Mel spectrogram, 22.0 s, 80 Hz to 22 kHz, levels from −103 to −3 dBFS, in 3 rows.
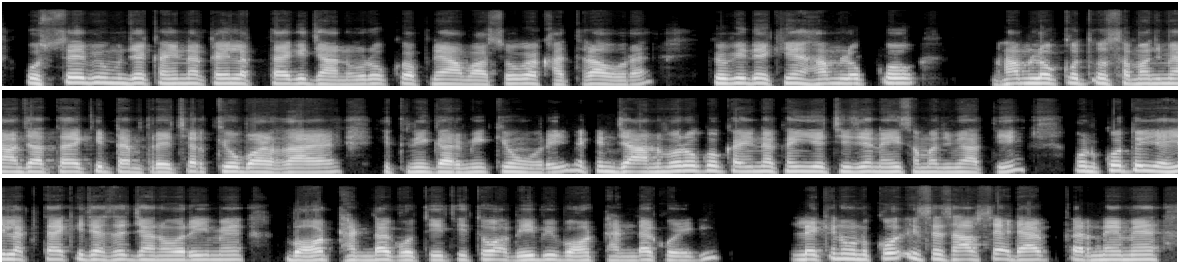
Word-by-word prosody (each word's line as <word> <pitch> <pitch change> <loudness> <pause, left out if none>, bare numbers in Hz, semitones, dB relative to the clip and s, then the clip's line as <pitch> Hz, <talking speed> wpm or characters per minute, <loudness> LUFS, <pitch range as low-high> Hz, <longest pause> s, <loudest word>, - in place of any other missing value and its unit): उससे 205 +3 +2
भी 205 +1 0
मुझे 195 -1 +1
कहीं 180 -1 +1
न 185 0 +1
कहीं 185 0 +3
लगता 175 0 -1
है 175 - +3
कि 180 - 0
जानवरों 160 +1 -1
को 175 - -3
अपने 170 0 -1
आवासों 160 +1 0
का 175 - +3 0.2
खतरा 160 +4 -1
हो 150 -2 -1
रहा 155 +2 -4
है, - - -11 0.4
क्योंकि 190 0 +3
देखिए 190 0 +1
हम 175 +1 0
लोग 180 -2 +1
को 195 -1 +1 0.6
हम 185 +1 +2
लोग 190 -2 +4
को 195 - 0
तो 185 +3 -1
समझ 180 +1 -1
में 180 0 0
आ 175 - +4
जाता 175 +1 +1
है 175 -1 +3
कि 180 +5 -2
टेम्परेचर 160 +1 0
क्यों 180 -2 +3
बढ़ 160 -1 +4
रहा 155 +2 +2
है, 165 +2 0 0.3
इतनी 170 0 -3
गर्मी 160 0 +1
क्यों 175 -3 0
हो 145 - -5
रही 155 +3 -1
है, 195 - -5
लेकिन 190 -3 -1
जानवरों 175 +4 +3
को 205 -2 +1
कहीं 185 -1 -1
न 190 -1 +1
कहीं 185 0 +1
ये 180 - +3
चीज़ें 180 +3 0
नहीं 175 0 +1
समझ 165 0 -3
में 165 0 -2
आती 165 +3 -2
हैं। 240 - -7 0.4
उनको 195 +4 +1
तो 210 - +1
यही 190 -2 +3
लगता 185 0 -1
है 180 - +4
कि 180 +1 -5
जैसे 175 0 0
जनवरी 165 +1 +1
में 175 +1 -2 0.3
बहुत 160 +2 +3
ठंडक 160 +2 +1
होती 160 0 -1
थी, 170 - -4
तो 180 +4 -1
अभी 165 -1 +1
भी 175 +2 -1
बहुत 155 0 0
ठंडक 150 +2 -1
होएगी। 155 +9 -4 0.5
लेकिन 185 +3 +1
उनको 200 +3 +2
इस 200 -3 -3
हिसाब 180 -2 +2
से 195 +3 0
अडॉप्ट 170 -1 +2
करने 170 0 +1
में 180 +1 +1
175 Hz, 230 wpm, -23 LUFS, 165-185 Hz, 0.6 s, लोग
